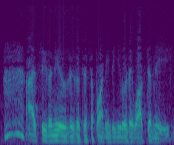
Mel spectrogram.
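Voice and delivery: normal talking voice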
